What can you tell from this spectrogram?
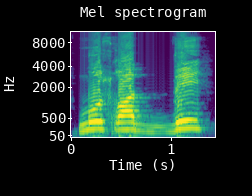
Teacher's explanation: صاد میں سیٹی کی آواز پیدا کریں گے، صاد کو موٹا کریں گے ، صاد کو دال کے ساتھ ملانا ہے، دال میں سختی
